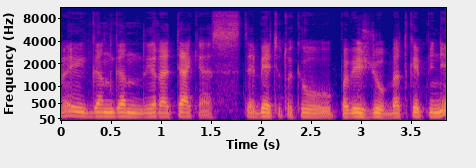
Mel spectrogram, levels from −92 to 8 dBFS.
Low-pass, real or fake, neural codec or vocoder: 9.9 kHz; fake; vocoder, 48 kHz, 128 mel bands, Vocos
